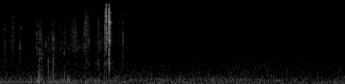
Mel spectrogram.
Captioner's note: gun clicks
